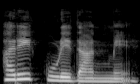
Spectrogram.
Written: कूड़ेदान

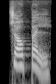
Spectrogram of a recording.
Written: चौपल

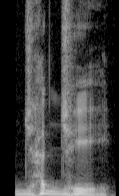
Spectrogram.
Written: झज्झी

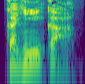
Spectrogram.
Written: कह

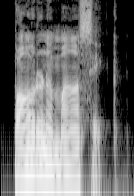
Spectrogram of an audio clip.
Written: पौर्णमासिक

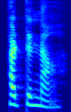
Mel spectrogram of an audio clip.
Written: हटना

